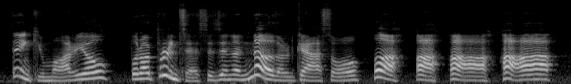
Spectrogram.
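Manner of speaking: put-on vampire voice with a Swedish accent. Reading game lines in character: Swedish vampire voice. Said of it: "That's the Swedish vampire".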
